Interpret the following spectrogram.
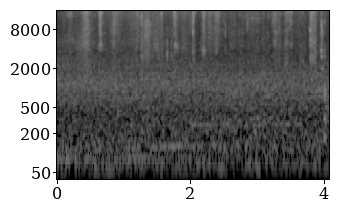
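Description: Steady low room hum with a few faint small clicks and rustles from hands pressing moss and potting soil around a succulent in a small pot.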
